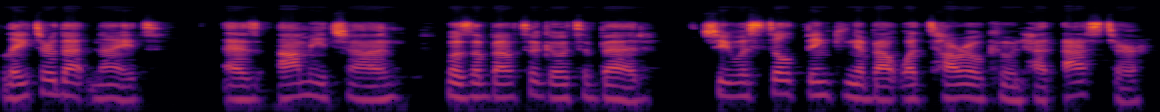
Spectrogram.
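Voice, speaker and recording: A man's voice: mid-range voice, steady tone, moderate pace, bright, forceful tone, highs cut off. A man reading scripted story narration for a visual novel.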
